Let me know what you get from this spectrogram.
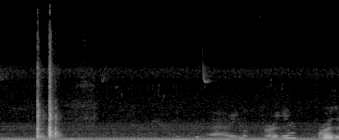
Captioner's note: metal tapping wood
